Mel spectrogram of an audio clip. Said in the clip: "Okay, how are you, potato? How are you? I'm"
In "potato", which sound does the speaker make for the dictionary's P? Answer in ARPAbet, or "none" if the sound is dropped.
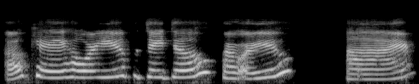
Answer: B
